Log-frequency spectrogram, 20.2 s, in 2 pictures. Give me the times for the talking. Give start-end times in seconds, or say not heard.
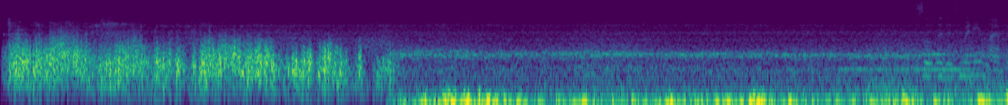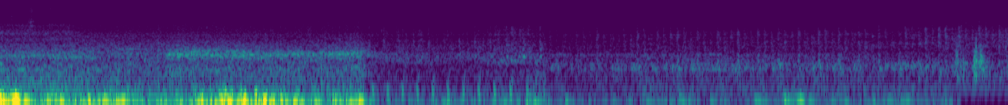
9.2-10.8.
